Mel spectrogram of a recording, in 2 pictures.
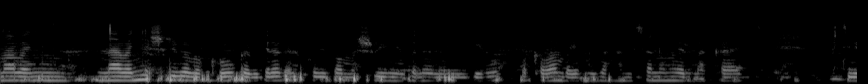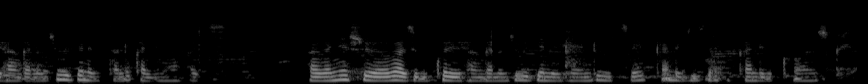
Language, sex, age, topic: Kinyarwanda, female, 36-49, education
